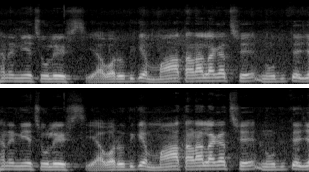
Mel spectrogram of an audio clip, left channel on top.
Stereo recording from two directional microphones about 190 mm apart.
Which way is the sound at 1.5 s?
15° right (ahead or behind).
